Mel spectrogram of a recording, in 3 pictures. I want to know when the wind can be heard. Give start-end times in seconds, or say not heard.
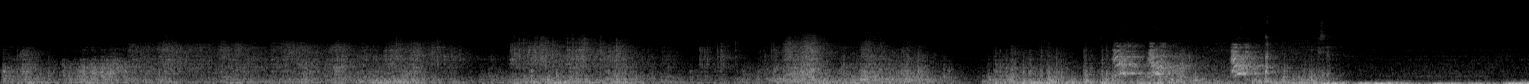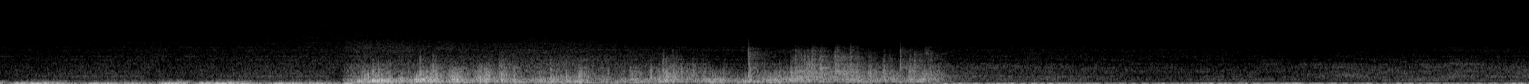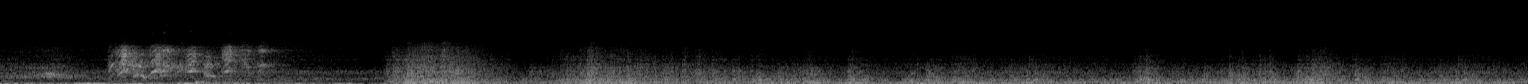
0.0-45.8.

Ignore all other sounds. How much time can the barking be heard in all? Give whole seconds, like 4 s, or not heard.
3 s.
